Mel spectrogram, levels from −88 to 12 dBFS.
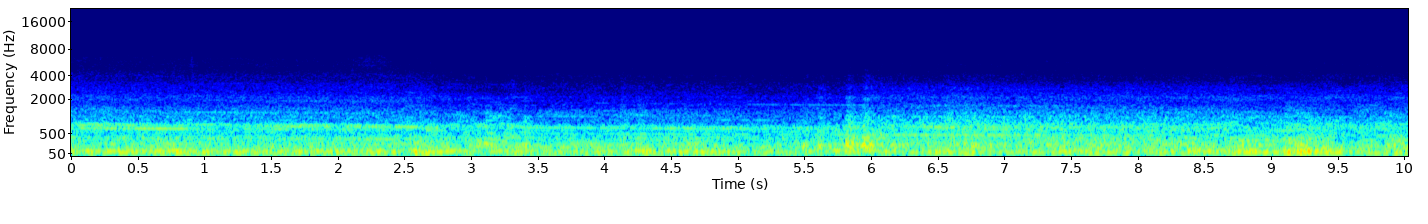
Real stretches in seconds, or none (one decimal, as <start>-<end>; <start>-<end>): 0.0-2.5; 3.5-8.7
